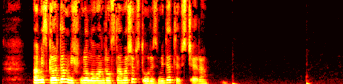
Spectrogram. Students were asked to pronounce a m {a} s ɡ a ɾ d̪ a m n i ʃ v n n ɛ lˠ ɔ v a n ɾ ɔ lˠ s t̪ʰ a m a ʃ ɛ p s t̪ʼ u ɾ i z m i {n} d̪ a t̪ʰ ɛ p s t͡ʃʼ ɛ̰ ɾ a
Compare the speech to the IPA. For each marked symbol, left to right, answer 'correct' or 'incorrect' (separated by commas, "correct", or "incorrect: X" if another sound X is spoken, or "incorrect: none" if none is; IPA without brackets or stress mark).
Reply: incorrect: i, incorrect: none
